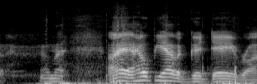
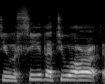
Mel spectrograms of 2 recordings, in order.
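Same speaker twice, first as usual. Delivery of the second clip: imitating an Indian call-center accent; Indian scam caller accent; 8 semitones higher than usual. Retelling a scam call, imitating the Indian caller's accent. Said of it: "like, an Indian guy".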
